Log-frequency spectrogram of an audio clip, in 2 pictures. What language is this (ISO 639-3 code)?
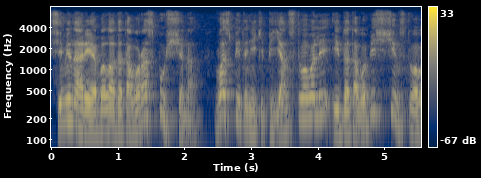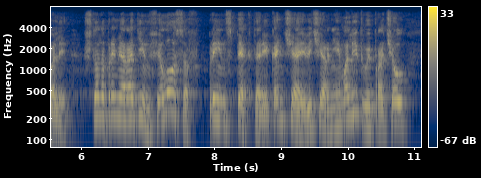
rus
